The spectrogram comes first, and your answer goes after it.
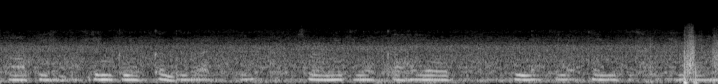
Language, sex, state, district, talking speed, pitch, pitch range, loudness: Hindi, female, Bihar, Samastipur, 165 wpm, 210 Hz, 205-215 Hz, -21 LUFS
